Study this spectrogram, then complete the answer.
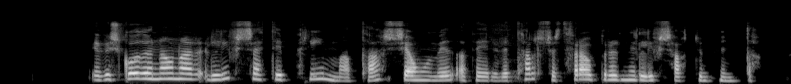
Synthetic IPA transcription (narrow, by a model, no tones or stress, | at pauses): ɛvɪskɔːðʏnaːwnaɾlifsajht̪ɪpʰɾiːmat̪ʰasjaːwʏmvɪða̰ðθejɾɛɾɪt̪ʰalsvɛr̥t̪fɾaːwpɾœt̪nɪɾlifshawht̪ʏmhʏnt̪a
